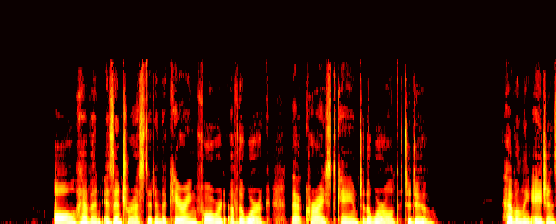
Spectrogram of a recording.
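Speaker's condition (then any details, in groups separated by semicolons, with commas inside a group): No condition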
